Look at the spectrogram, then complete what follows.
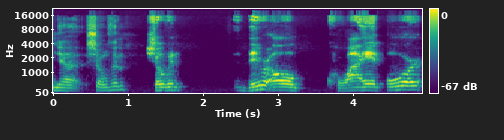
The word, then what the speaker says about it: Chauvin: Yeah, Chauvin.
